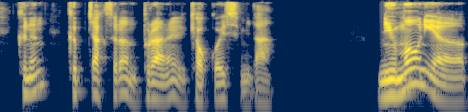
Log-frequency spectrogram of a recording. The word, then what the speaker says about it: pneumonia: pneumonia, P는 묵음이 되겠습니다. A serious illness, 아주 심각한 질병인데요.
